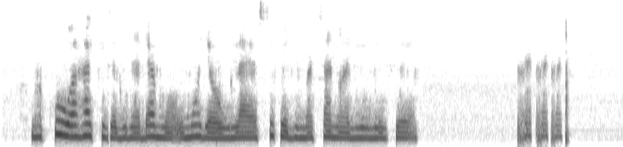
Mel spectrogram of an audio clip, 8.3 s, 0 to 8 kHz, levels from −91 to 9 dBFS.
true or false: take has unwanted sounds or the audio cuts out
true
